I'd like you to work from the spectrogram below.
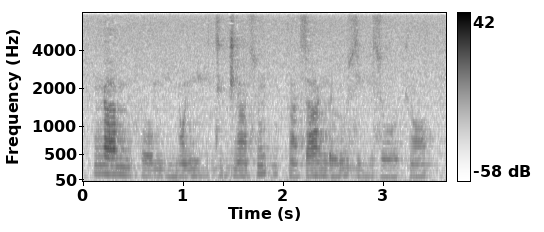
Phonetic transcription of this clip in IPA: ŋ aː˦ m ɨ˧ f oː˧ m iː˨ j ɔ̃˧ ɲ iː˧ d ɨ˦ d͡ʒ ã˦˨ s ũ˦ p u˧ k ã˨ s aː˧ ŋ ə˨ l u˦ z iː˨ z oː˨ t͡ʃ ɔ̃˧

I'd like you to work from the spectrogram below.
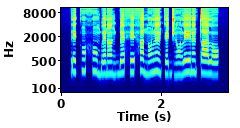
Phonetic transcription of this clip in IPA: ɾ e˨ k ɔ̃˨˦ h ɔ̃˦˨ b ɛ˨ ɾ ã˨ ɡ͡b ɛ˧ h e˦ h a˦˨ n ɔ̃˨˦ l ɛ̃˦˨ k ɛ˨˦ d͡ʒ ɔ̃˧ l e˦ ɾ ɛ̃˦ t a˦ l ɔ˧

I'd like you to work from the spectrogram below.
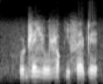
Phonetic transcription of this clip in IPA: h u ɖ͡ʐ e ɮ u ɮ ɔ k i f ɛ ʈ ɪ

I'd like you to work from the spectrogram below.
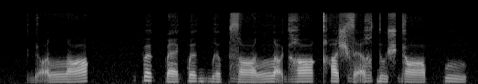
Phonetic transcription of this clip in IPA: ɡ ɑ̰˩ lː ɑ˨˥ | p œ˥˩ k͡p æ˨˩˦ k͡p əː˦ ɡ ɡ͡b əː˨˩˦ p z ɑː˩ lː ɑ̰˥˩ ɡ ʁ ɑː˦ qʰ a˦ ʃ z æ̰˨˥ ʁ ɗ u˨˩˦ ʃ ɡ ɑː˨˩˦ pː u˥˩

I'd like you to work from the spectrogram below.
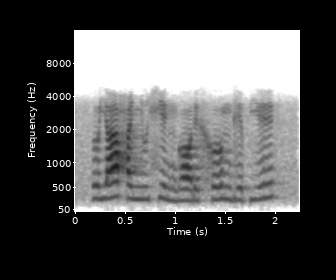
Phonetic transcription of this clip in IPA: ʊ j a ħ ɛ ɲ u ç e ŋ ɡ ɔ ɾ ɪ x o ŋ ɡ e p j ɪ

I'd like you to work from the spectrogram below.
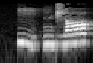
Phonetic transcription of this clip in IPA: i | n d͡ʒ ɑ

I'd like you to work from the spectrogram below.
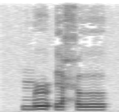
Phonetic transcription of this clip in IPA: m ə˞ ʔ e ħ ɵ

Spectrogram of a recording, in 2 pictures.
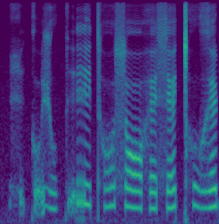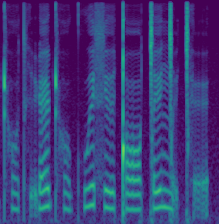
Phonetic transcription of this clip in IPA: h ḭ k o̰ ʒ o̤ k ḭ r i tʰ ɔ̤ s ɔː h ɛ s ɛ ǀʰ o̤ ɣ ɛ ʈʰ ɔ̤ tʰ ḭ ɽ ɛ ʈʰ ɔ̤ kʷʰ ɪ s ɪː ǃ ɔː ǀ e ŋ͡ǀ ḛ ǀʰ ɛ̰

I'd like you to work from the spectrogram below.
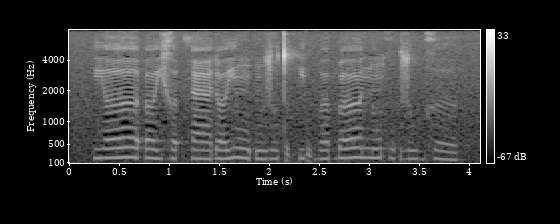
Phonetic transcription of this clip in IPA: j ɜː ʔ œː j x ɜ ʔ θ æː ɗ œ j ũ ʔ ũ z u t ṵ k j ṵ b œː ɓ œː n ũ xʷ œ ʔ z uː ɡ x əː

